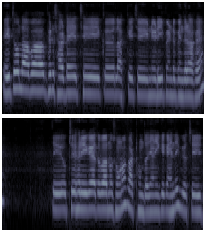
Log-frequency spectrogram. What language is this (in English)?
Punjabi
